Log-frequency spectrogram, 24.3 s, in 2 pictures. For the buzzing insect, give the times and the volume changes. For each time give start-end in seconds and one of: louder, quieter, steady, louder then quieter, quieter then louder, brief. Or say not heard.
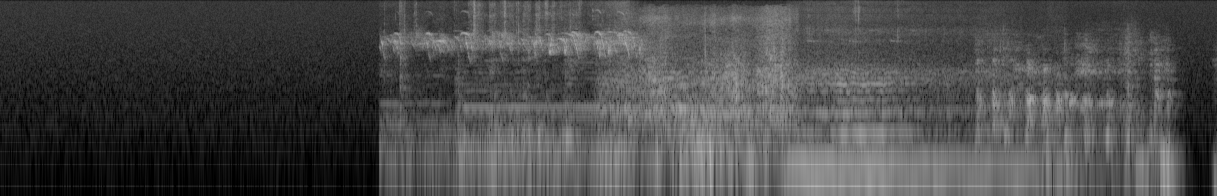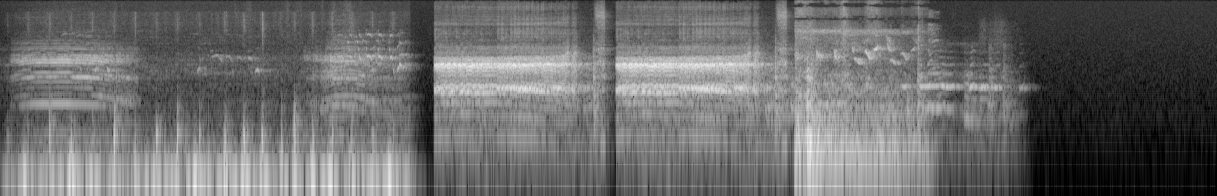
5.9-10.8 quieter.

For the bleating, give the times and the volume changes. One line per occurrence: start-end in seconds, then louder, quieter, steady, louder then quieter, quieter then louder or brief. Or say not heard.
12.2-21.5 louder.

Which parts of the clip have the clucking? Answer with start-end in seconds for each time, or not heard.
3.8-6.5, 9.8-11.7, 19.6-22.4.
